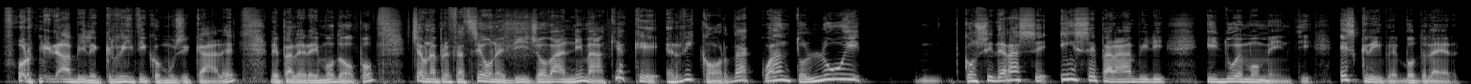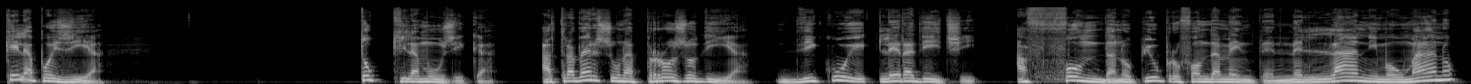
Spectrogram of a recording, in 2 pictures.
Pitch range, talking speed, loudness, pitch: 105-145 Hz, 85 wpm, -21 LUFS, 120 Hz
